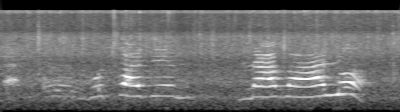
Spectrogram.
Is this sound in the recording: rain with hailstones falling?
yes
